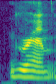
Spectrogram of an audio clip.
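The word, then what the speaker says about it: Grimm: is it Grimes or Grims? Grims.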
